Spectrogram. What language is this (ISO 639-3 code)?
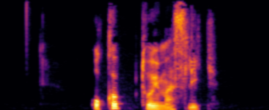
uzb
